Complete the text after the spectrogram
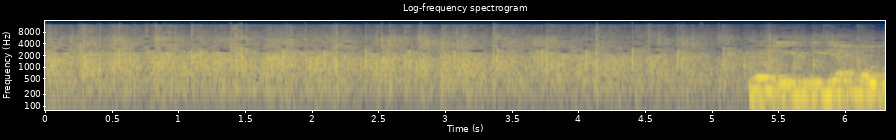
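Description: An audience applauds in an echoing hall.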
